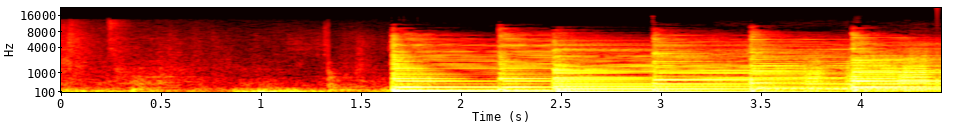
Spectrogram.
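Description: Quiet room noise, then under two seconds in a piano starts playing loud struck chords, about two a second: the piano introduction to a choral piece.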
